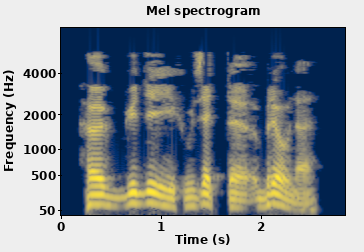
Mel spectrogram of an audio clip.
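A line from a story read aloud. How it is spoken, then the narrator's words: Young man's uncertain question. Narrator (Russian): неуверенно спросил юноша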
